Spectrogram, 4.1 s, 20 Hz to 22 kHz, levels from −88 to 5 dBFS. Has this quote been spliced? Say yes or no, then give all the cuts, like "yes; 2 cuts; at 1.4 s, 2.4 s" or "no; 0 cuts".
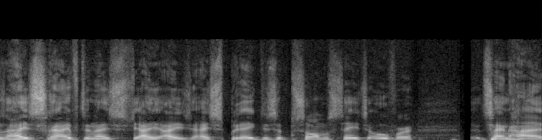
yes; 1 cut; at 1.0 s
